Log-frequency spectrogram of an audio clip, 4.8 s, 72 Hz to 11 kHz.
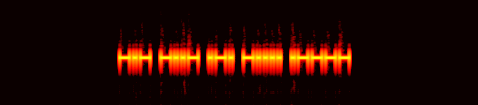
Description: Morse code, heard as a keyed tone, about 34 wpm, 700 Hz. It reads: KXR61
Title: Code Groups - 5 Letter:Numbers - 35wpm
